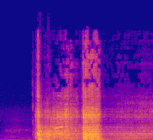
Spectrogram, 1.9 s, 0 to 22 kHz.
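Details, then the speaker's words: Cheap 4x4 diesel man-lift that sat, with fresh battery and losing fuel prime: two harsh grinding cranking bursts with a puff between, then dies; starter grinding, one cylinder suspected not firing; hard start, cranks but won't run. "I threw a fresh battery in this thing really crossing my fingers hoping she fires up here ready contact foreign keeps giving me a solid puff but not enough to keep her running"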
